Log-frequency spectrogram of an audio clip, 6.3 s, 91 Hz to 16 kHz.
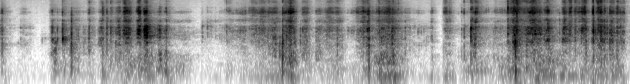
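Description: Cardboard and paper packaging of a Samsung Galaxy S22 Ultra box being handled as the SIM ejection tool and charging cable are taken out: irregular rustles, scrapes and small clicks.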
